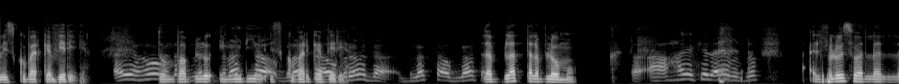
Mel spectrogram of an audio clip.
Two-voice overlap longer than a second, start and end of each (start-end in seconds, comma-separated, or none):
1.6-3.5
